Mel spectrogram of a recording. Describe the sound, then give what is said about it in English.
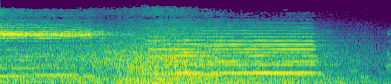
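Car horns blare in overlapping, sustained honks over a dense rumble of weekday rush-hour traffic, loud, with the honking fading out near the end. “During rush hour on a weekday, things can get a little backed up.”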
